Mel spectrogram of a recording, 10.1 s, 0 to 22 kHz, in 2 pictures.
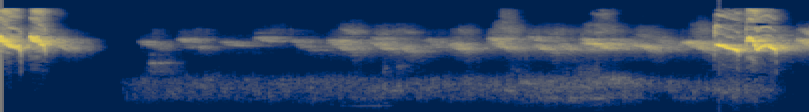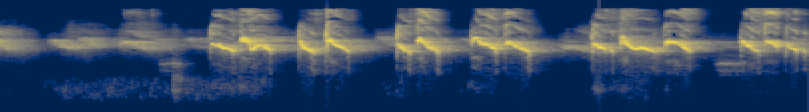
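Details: White-rumped shama on 29 August 2021 starting with a soft continuous warbled subsong, building into loud staccato whistled notes delivered in rapid, evenly spaced bursts.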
